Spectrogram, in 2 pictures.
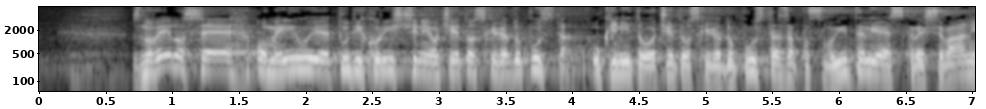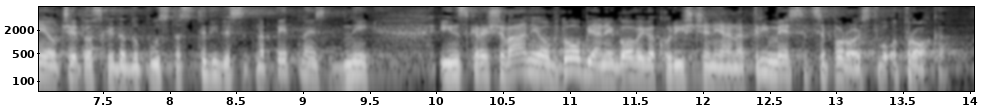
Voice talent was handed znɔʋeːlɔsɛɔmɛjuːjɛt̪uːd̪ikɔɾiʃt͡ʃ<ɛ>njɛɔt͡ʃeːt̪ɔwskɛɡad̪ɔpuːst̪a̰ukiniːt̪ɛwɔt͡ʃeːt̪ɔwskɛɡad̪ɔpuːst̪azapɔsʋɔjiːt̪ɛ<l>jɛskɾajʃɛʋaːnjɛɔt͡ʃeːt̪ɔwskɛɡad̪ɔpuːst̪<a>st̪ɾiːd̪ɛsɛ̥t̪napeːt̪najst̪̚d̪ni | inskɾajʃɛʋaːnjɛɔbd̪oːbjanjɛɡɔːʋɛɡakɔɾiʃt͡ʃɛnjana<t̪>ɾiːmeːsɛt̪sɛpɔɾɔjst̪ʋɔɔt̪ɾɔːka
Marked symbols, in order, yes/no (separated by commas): yes, yes, yes, yes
